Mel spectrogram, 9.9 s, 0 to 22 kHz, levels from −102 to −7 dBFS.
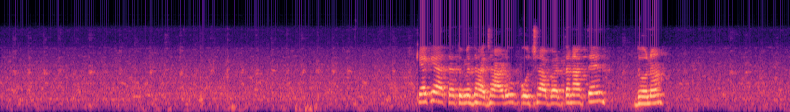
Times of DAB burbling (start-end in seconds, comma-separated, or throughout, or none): none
